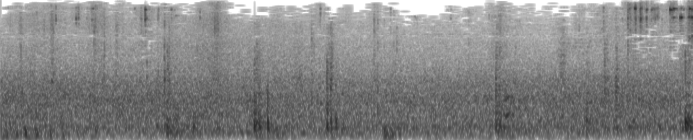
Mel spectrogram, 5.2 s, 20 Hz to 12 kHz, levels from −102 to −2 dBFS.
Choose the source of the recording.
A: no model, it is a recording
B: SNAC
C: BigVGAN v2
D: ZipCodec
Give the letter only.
A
